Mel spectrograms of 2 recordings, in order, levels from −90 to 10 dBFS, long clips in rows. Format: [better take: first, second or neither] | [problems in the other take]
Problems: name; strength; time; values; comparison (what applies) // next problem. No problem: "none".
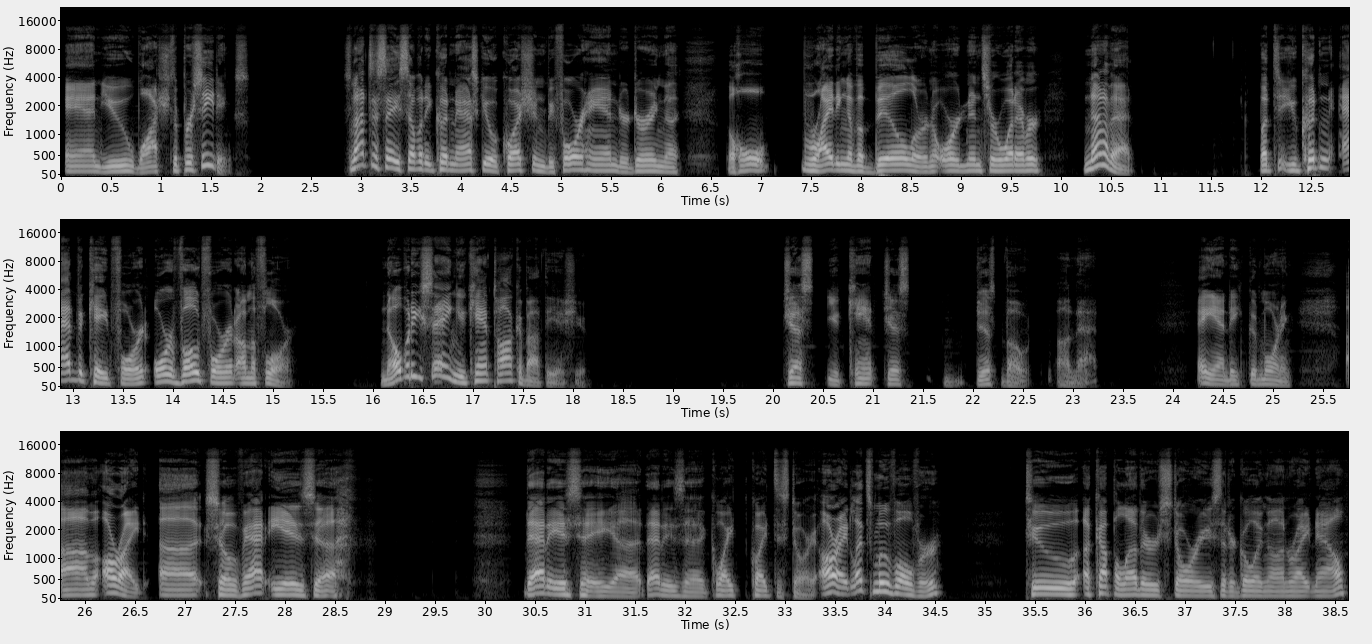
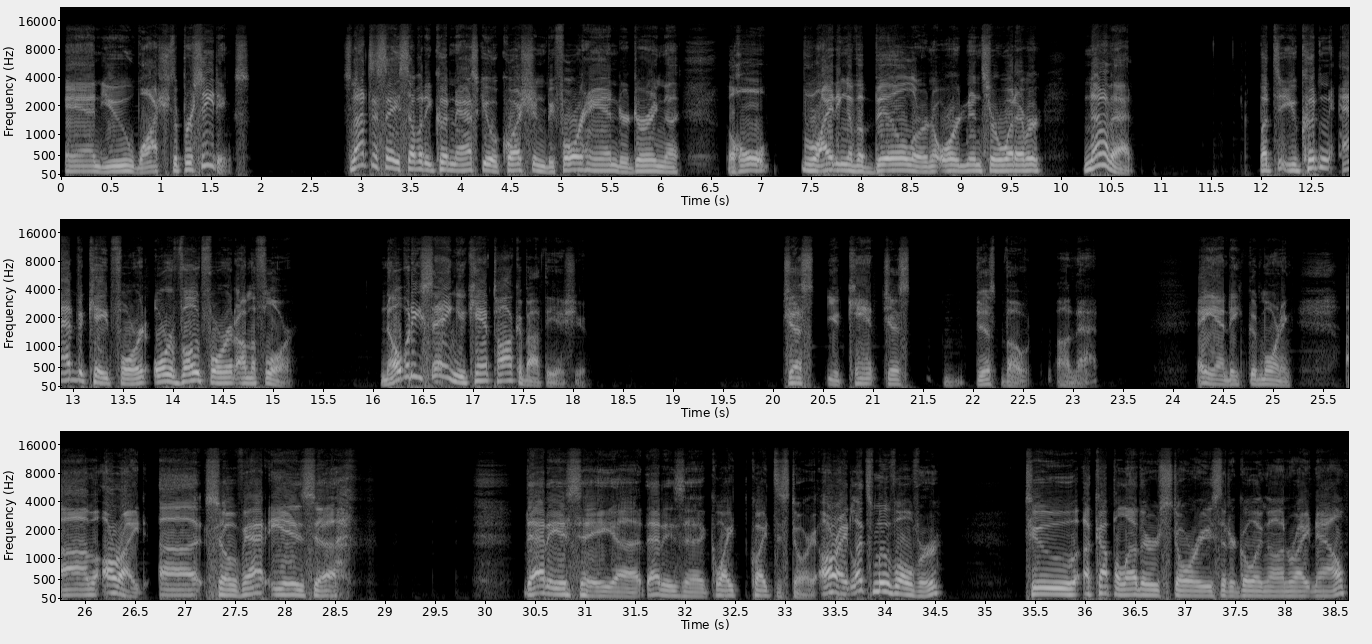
first | distortion; slight; 9 dB below the speech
